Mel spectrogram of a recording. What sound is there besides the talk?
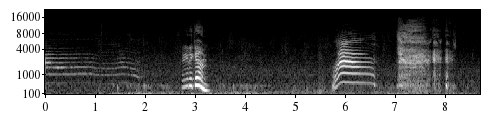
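cat meowing loudly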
